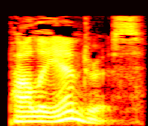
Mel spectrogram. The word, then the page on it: polyandrous: British English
